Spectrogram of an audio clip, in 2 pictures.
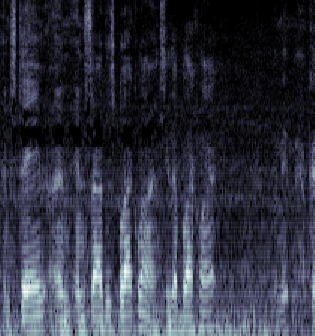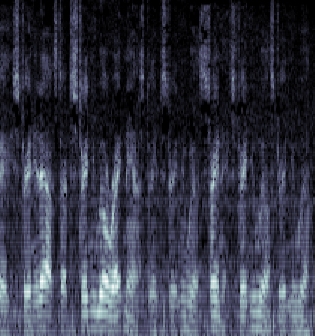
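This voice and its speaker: Guy being a driving instructor, short repeated commands, regular pitch, noisy car recording. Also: brisk. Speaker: driving instructor, teaching a learner. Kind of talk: hands-on driving lesson instruction. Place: inside a parked or slowly moving van. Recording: noisy inside a vehicle.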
